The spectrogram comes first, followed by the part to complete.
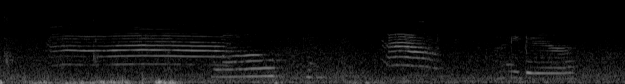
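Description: Domestic cat meowing three times: a long drawn-out meow that drops in pitch at the end, then two short meows.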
